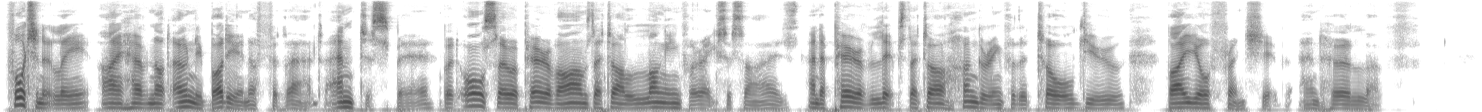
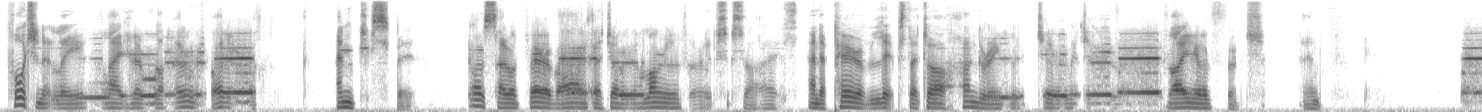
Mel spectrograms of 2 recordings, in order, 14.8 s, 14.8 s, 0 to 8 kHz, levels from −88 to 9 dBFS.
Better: first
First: none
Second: noise reduction (neural diffusion model UNIVERSE++)

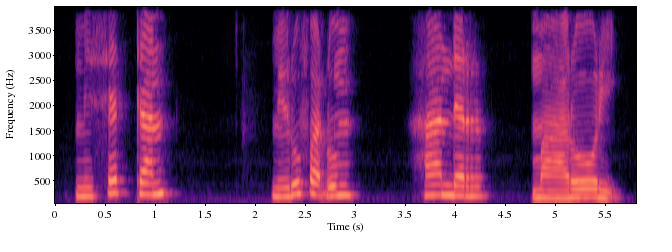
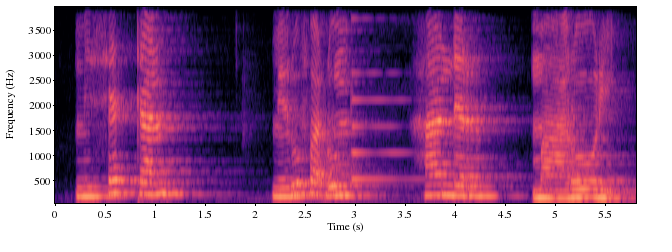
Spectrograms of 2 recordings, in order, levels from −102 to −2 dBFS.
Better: first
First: none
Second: background sound (Keyboard (musical)); 15 dB below the speech // room echo; dies away in 0.8 s

